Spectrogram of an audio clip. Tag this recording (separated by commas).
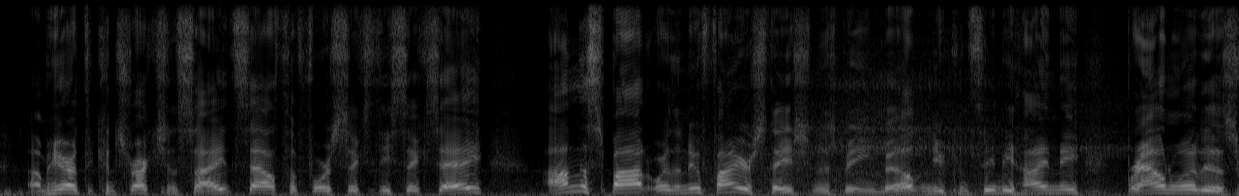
Speech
